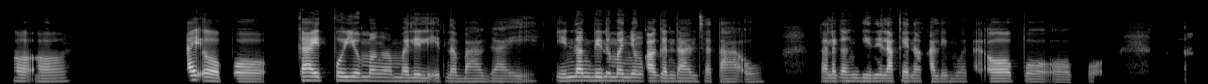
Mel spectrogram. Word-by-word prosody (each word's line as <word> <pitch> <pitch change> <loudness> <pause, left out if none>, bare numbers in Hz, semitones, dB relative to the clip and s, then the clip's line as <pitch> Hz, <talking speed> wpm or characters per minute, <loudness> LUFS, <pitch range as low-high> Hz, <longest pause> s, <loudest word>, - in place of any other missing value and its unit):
Oo. 145 0 -4 1.2
Ay, 205 -3 +7
opo, 140 -4 0 0.3
kahit 185 -1 +8
po 190 - -1
'yong 180 -1 +3
mga 170 -2 -3
maliliit 155 -1 0
na 145 -1 -3
bagay, 140 +1 -9 0.2
'yon 165 +1 -2
lang 180 0 +4
din 180 0 +4
naman 175 -1 +1
'yong 160 -1 -3
kagandahan 145 -1 +1
sa - - -6
tao. 130 0 -8 0.5
Talagang 155 0 -2
hindi 150 0 -5
nila 145 -1 +4
kinakalimuta 140 -1 -5
opo, 140 -1 -1 0.4
opo. - - -18 0.9
Ah - - -20
150 Hz, 125 wpm, -23 LUFS, 140-165 Hz, 1.2 s, kahit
